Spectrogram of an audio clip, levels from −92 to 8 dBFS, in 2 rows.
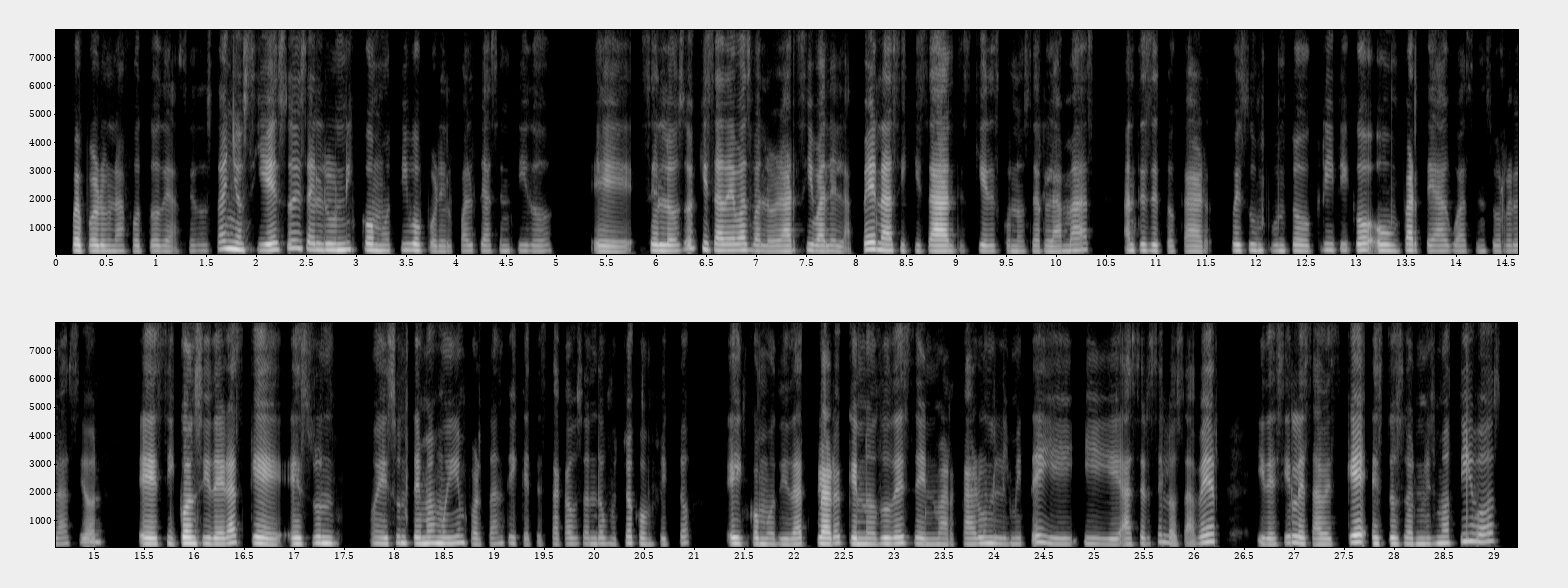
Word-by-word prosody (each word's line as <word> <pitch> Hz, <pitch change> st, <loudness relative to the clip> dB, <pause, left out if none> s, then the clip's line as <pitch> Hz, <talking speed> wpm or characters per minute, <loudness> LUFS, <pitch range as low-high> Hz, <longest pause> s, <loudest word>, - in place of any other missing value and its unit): fue 205 Hz, -1 st, +5 dB
por 195 Hz, 0 st, +1 dB
una 190 Hz, 0 st, -4 dB
foto 190 Hz, 0 st, -8 dB
de 185 Hz, -1 st, -9 dB
hace 190 Hz, -, -19 dB
2 195 Hz, +1 st, -18 dB
años, 255 Hz, -4 st, +7 dB
si 210 Hz, -2 st, +1 dB
eso 230 Hz, +4 st, +1 dB
es 275 Hz, -2 st, -2 dB
el 225 Hz, -2 st, 0 dB
único 220 Hz, 0 st, +4 dB
motivo 205 Hz, +1 st, -1 dB
por 185 Hz, -, -10 dB
el 180 Hz, 0 st, -11 dB
cual 190 Hz, +1 st, -11 dB
te 195 Hz, -, -11 dB
has 190 Hz, -1 st, -10 dB
sentido, 195 Hz, 0 st, -12 dB, 0.4 s
eh, 175 Hz, -2 st, -3 dB
celoso, 200 Hz, +2 st, +2 dB
quizá 230 Hz, -6 st, 0 dB
debas 210 Hz, +1 st, +1 dB
valorar 185 Hz, 0 st, -3 dB
si 210 Hz, +2 st, -5 dB
vale 185 Hz, -1 st, -2 dB
la 175 Hz, -, -10 dB
pena, 225 Hz, -3 st, +5 dB
si 205 Hz, -1 st, -12 dB
quizá 190 Hz, 0 st, +5 dB
antes 185 Hz, 0 st, -4 dB
quieres 190 Hz, -1 st, -5 dB
conocerla 180 Hz, 0 st, -8 dB
más, 205 Hz, +4 st, -5 dB, 0.3 s
antes 205 Hz, 0 st, -4 dB
de 200 Hz, -1 st, -1 dB
tocar, 180 Hz, -1 st, -7 dB, 0.2 s
pues, 205 Hz, 0 st, -2 dB
un 205 Hz, -1 st, -3 dB
punto 195 Hz, -2 st, -6 dB
crítico 215 Hz, 0 st, -2 dB
o 205 Hz, -, +2 dB
un 195 Hz, -2 st, -2 dB
parte 210 Hz, -2 st, -3 dB
aguas 190 Hz, 0 st, -10 dB
en 185 Hz, -, -14 dB
su 190 Hz, 0 st, -13 dB
relación. 190 Hz, -10 st, -9 dB, 0.3 s
Eh, 195 Hz, -1 st, +7 dB
si 195 Hz, +1 st, -7 dB
consideras 210 Hz, +2 st, +6 dB
que 200 Hz, -4 st, +4 dB
es 200 Hz, +1 st, +2 dB
un 215 Hz, -2 st, +5 dB, 0.3 s
es 205 Hz, -1 st, -3 dB
un 220 Hz, -, +1 dB
tema 210 Hz, 0 st, +3 dB
muy 210 Hz, 0 st, +4 dB
importante 205 Hz, -1 st, -7 dB
y -, -, -8 dB
que 185 Hz, -3 st, -15 dB
te -, -, -20 dB
está 190 Hz, -, -13 dB
causando 195 Hz, +1 st, -8 dB
mucho 200 Hz, +3 st, -6 dB
conflicto 195 Hz, +3 st, -10 dB, 0.3 s
e 205 Hz, -, +5 dB
incomodidad, 190 Hz, -1 st, -3 dB
claro 205 Hz, +1 st, +5 dB
que 200 Hz, -2 st, +3 dB
no 195 Hz, -1 st, +1 dB
dudes 205 Hz, +2 st, +2 dB
en 190 Hz, -2 st, -2 dB
marcar 185 Hz, +1 st, -6 dB
un 210 Hz, -1 st, +1 dB
límite 195 Hz, +1 st, -8 dB
y 195 Hz, -5 st, -4 dB
y 185 Hz, -2 st, -6 dB
hacérselo 195 Hz, +5 st, -7 dB
saber, 260 Hz, +5 st, -1 dB, 0.3 s
y 195 Hz, -, -7 dB
decirle: 205 Hz, +3 st, 0 dB
"¿Sabes 185 Hz, -1 st, -4 dB
qué? 250 Hz, +1 st, +7 dB
Estos 200 Hz, -1 st, 0 dB
son 200 Hz, -1 st, -4 dB
mis 200 Hz, +1 st, -4 dB
motivos. 270 Hz, +6 st, -1 dB
200 Hz, 185 wpm, -22 LUFS, 190-210 Hz, 0.4 s, años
